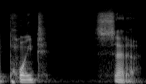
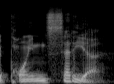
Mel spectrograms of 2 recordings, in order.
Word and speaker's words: poinsettia: I've heard people say poinsetta. I've also heard people say poinsettia.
